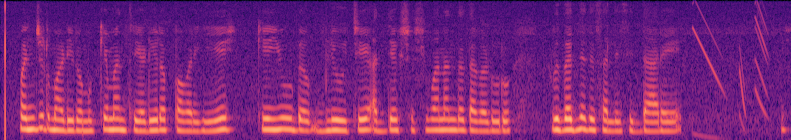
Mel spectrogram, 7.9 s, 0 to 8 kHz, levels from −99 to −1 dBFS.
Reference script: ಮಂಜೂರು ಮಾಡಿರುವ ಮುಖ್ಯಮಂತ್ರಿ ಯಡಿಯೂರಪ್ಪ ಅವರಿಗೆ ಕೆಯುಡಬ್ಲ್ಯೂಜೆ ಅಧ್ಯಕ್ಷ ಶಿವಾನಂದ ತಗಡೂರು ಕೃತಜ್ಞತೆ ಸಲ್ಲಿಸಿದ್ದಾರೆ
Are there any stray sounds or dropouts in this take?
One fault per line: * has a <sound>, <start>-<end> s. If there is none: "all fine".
* has a chirp, 6.9-7.7 s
